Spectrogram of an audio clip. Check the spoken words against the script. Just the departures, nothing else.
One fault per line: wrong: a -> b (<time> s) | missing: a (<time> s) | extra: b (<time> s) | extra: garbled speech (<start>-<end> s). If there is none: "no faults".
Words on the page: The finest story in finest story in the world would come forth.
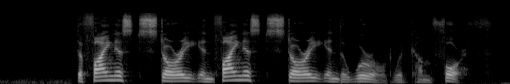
no faults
